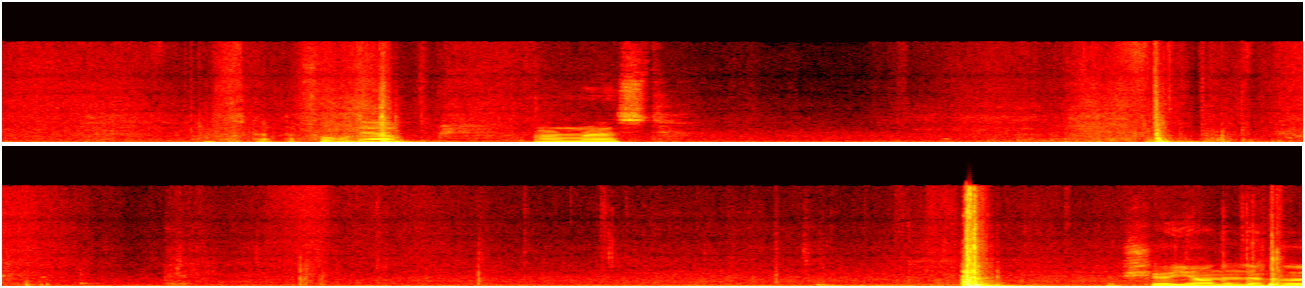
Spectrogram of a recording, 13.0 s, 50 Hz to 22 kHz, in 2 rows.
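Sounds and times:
soft rustling: 0.0s - 2.8s, 4.4s - 11.8s
sharp thump: 11.3s - 11.7s.

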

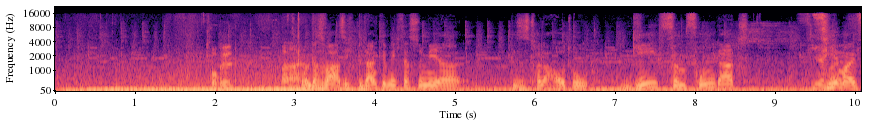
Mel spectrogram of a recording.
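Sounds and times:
background music: 0.0s - 10.0s
engine rumble inside car: 0.0s - 10.0s.

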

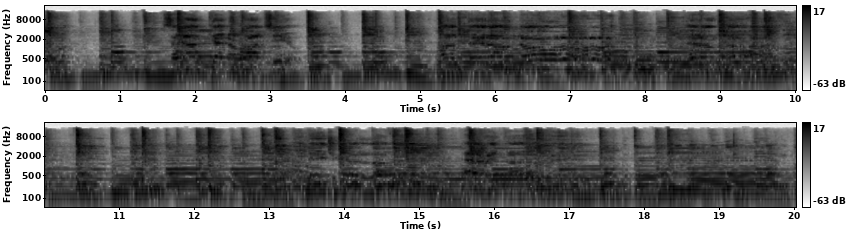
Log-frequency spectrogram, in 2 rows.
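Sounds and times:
acoustic guitar strumming: 0.0s - 20.0s
live band playing guitars: 0.0s - 20.0s.

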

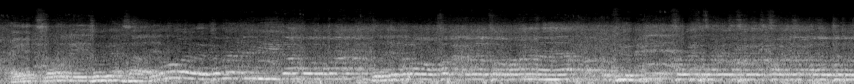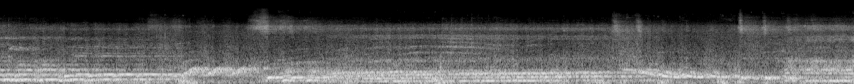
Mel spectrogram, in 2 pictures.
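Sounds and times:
loud music with singing: 5.3s - 17.0s.

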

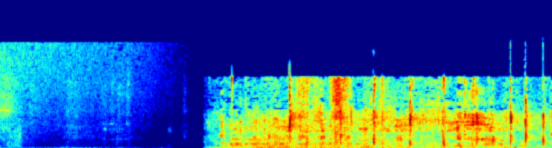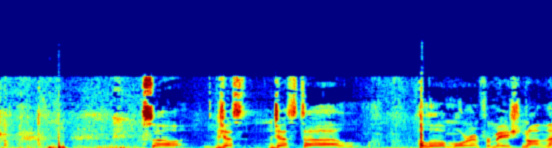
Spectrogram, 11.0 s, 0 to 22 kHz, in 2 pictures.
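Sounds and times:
audience clapping: 2.2s - 6.2s.

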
